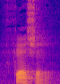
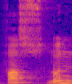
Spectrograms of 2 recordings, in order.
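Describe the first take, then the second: First: The word ends on a bare consonant. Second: The word ends with a vowel and n. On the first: The reader stops at this point. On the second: The reading continues without a stop.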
